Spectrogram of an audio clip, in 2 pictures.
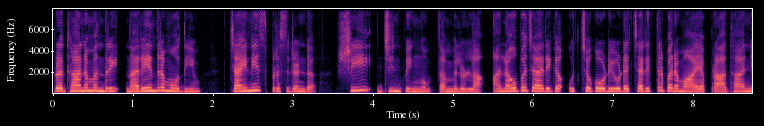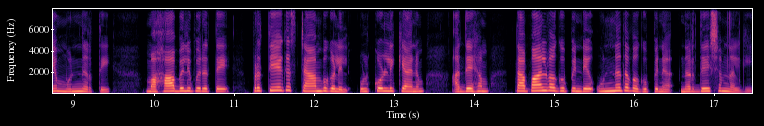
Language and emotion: Malayalam, neutral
